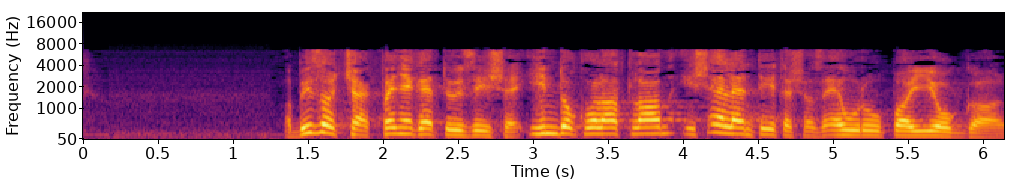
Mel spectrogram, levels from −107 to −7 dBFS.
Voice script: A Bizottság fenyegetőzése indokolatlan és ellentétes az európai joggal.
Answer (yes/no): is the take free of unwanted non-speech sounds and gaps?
yes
